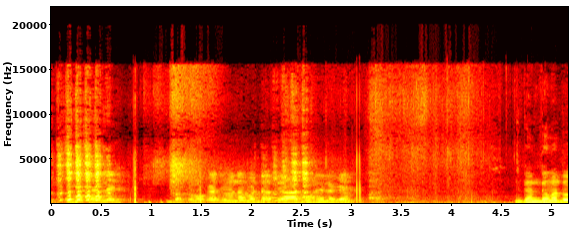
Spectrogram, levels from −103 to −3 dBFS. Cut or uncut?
cut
